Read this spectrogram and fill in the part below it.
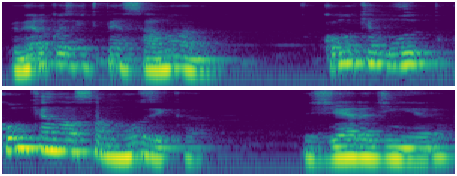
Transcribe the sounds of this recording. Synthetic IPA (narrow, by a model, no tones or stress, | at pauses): pɾimejɾɐkojzɐʒẽnt͡ʃɪ̥pẽsaɾmɐ̃nʊ | kõmʊkɪɐmuzkõmʊkɪɐnɔsɐmuzikʰɐ | ʒɛɾɐd͡ʒĩɲejɾʊ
